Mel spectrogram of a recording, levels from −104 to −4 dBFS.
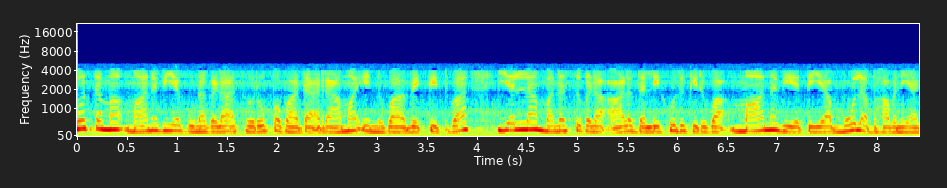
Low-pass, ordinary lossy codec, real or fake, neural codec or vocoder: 5.4 kHz; none; real; none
